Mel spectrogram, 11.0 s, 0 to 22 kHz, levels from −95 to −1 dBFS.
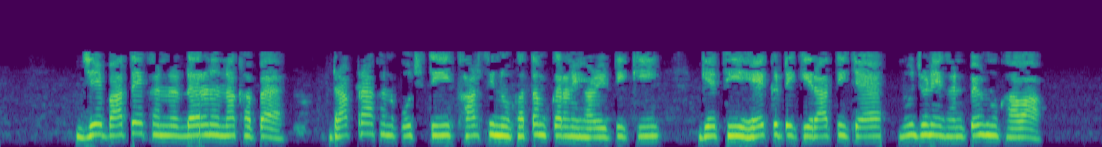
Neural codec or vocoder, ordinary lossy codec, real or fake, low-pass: none; MP3, 24 kbps; real; 7.2 kHz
